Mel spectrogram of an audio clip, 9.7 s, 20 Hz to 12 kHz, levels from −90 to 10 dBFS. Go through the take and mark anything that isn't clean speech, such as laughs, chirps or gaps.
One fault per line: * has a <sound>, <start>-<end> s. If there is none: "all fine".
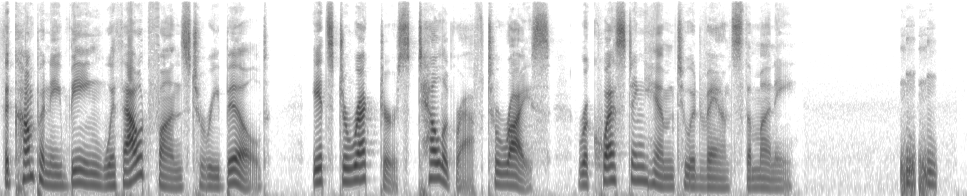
* has a laugh, 9.0-9.4 s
